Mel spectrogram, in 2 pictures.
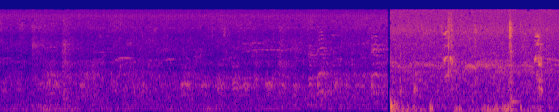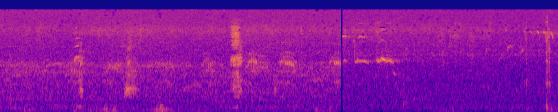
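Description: Greylag geese give harsh, nasal honks in irregular bursts, some overlapping, over a steady low rumble of wind.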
